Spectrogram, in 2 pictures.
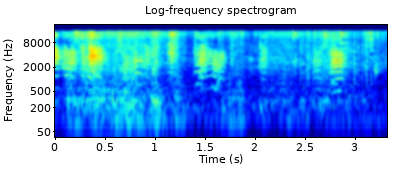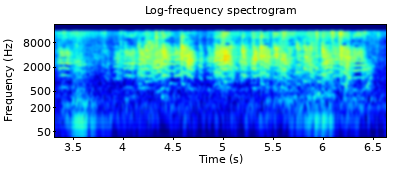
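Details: Zebra finch breeding pairs, many birds giving clustered nasal beeps and twittering phrases in irregular bursts, over faint low-pitched background noise.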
